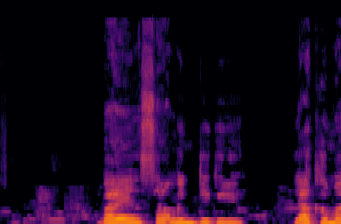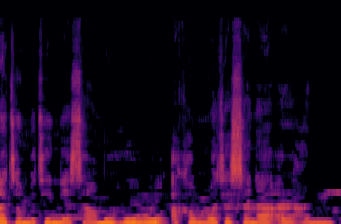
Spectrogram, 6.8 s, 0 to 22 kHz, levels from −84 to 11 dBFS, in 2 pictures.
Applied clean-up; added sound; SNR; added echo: classical method Wiener filter.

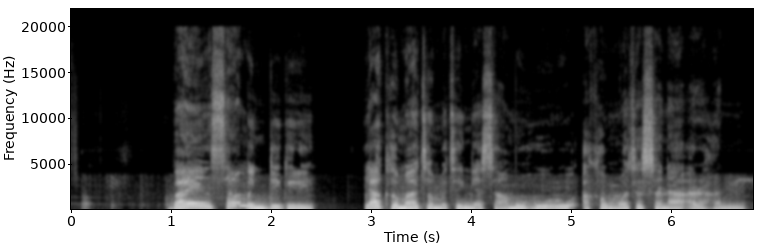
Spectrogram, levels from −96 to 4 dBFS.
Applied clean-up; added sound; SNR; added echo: neural mask model RNNoise.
